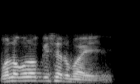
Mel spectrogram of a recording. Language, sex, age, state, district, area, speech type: Gujarati, male, 18-30, Gujarat, Morbi, rural, conversation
